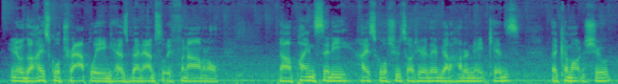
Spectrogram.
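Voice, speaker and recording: Spoken with an American accent at a fairly quick pace, the voice keeps a very even loudness and ordinary pitch variation, with audible room echo and noticeable background noise. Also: man, fairly low pitch for a man. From Minnesota. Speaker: hunting club owner. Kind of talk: interview. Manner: casual, with frequent fillers.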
